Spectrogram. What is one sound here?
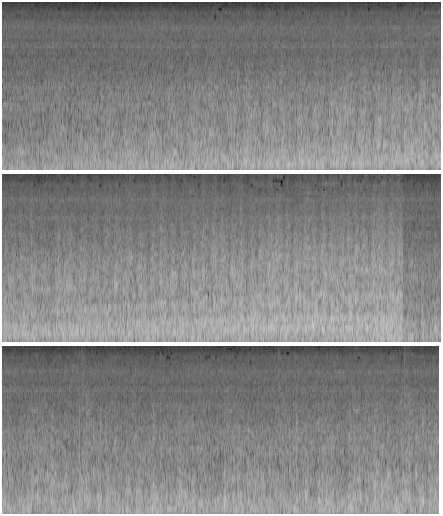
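A small steam locomotive chuffs steadily as it rolls along.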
